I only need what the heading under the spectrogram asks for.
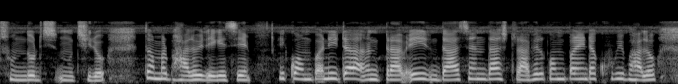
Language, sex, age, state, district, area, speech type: Bengali, female, 18-30, West Bengal, Paschim Medinipur, rural, spontaneous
